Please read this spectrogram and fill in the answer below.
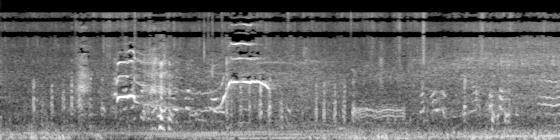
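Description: A rooster calling and clucking, with a high call held for most of a second about three and a half seconds in, and a child's voice among the calls.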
